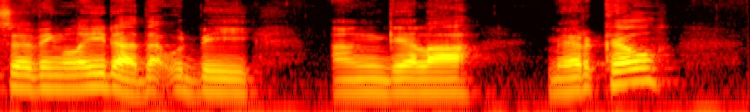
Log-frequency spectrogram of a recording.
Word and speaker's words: Angela: she's Europe's longest serving leader that would be Angela Merkel not Angela okay Narendra Modi is coming from India he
